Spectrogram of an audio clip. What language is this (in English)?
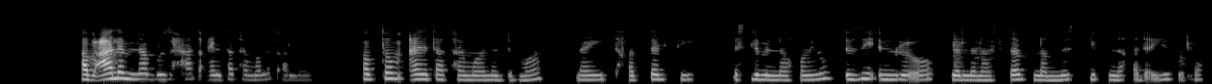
Tigrinya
